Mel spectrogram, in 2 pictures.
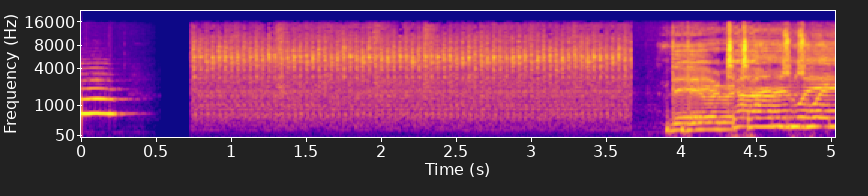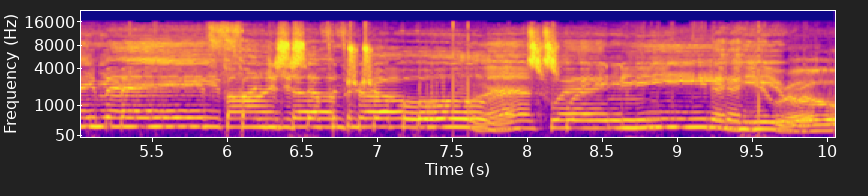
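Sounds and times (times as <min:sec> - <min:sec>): held flute note: 0:00.0 - 0:00.5
fast rattling mechanical buzz: 0:00.8 - 0:03.7.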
